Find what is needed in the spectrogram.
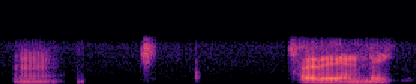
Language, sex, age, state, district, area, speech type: Telugu, male, 18-30, Telangana, Wanaparthy, urban, conversation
